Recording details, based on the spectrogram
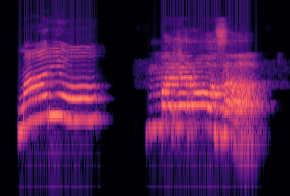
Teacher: move the tip of your tongue super fast up and down when you say the Russian r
